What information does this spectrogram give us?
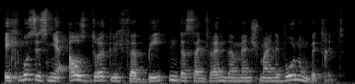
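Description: A man's voice: fairly high pitch, a little fast, lightly acted. An actor playing a reclusive, pedantic male book scholar in a radio play, speaking in a stiff, formal, demanding way.

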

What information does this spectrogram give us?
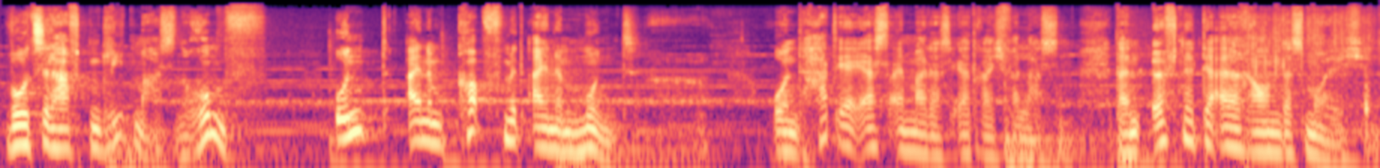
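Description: A man's voice: lowish voice, big pitch swings, moderate pace. A swaggering demon hunter in a radio drama. He spins tall tales with florid pomp and a dramatically swinging melody, over prominent music. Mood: ominous, theatrical. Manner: theatrical, florid, pompous storytelling. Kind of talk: German radio play acting.

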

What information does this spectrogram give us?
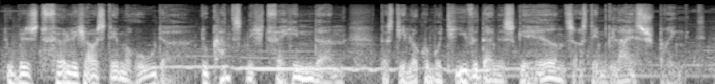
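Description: A tired noir detective in a radio play, low voice that swings a lot, dry and brooding, almost whispering at times. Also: male voice, exaggerated voice. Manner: brooding, dry, often dropping to a near-whisper. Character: weary, sardonic middle-aged Soviet secret police investigator. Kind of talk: hardboiled noir radio drama acting with inner monologue. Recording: studio radio play with music underneath.

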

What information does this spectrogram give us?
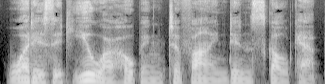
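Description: A frail, bitter young male mage, cool and sibilant, talking down to everyone with a peevish edge, as a woman reads him in a low, dry audiobook voice. The tone stays controlled and cutting, never loud. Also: steady tone, unhurried, dry recording. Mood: cold, cutting. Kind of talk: audiobook character voice.

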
